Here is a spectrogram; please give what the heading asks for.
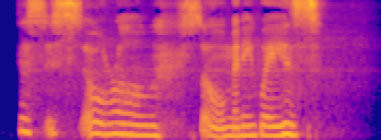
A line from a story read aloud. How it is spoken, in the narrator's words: Shepard muttered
